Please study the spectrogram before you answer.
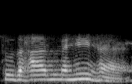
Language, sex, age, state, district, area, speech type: Hindi, female, 45-60, Bihar, Madhepura, rural, conversation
